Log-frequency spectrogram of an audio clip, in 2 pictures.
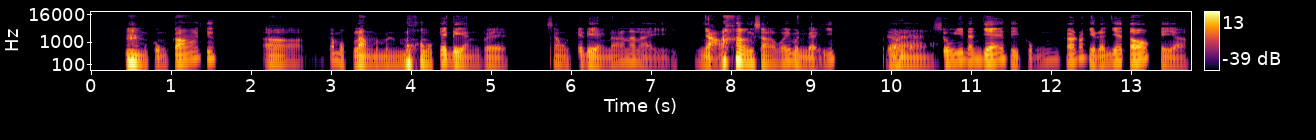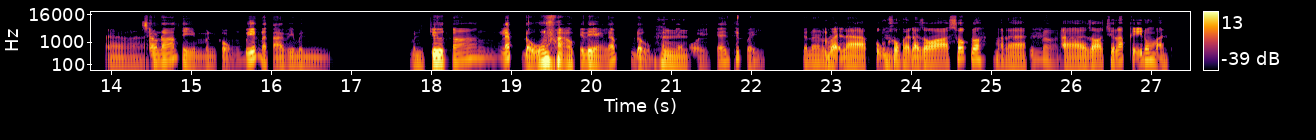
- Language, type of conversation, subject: Vietnamese, podcast, Bạn có thể chia sẻ một trải nghiệm mua sắm trực tuyến đáng nhớ của mình không?
- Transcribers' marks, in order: laughing while speaking: "mua"; laughing while speaking: "hơn"; other background noise; tapping; laughing while speaking: "vào"; laughing while speaking: "Ừm"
